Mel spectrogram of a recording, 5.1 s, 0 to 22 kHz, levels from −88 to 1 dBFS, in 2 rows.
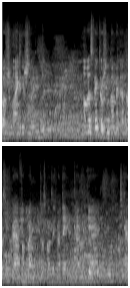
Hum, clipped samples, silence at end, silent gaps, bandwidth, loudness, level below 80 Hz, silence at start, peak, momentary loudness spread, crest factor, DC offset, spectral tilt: none; under 0.1%; 0 s; none; 14 kHz; -29 LUFS; -76 dBFS; 0 s; -8 dBFS; 12 LU; 22 dB; under 0.1%; -4 dB/octave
